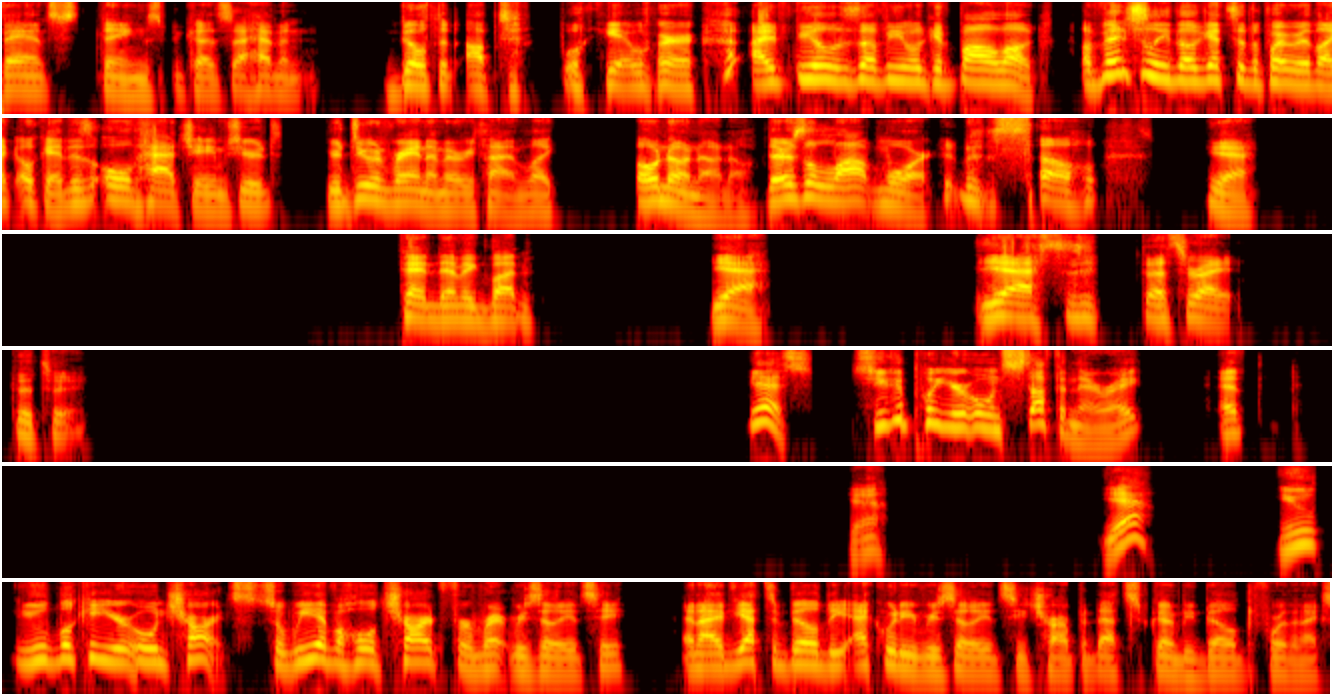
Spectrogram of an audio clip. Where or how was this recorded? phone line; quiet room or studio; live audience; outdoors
live audience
